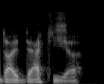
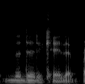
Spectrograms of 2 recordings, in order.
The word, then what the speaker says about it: Didache: If anybody comes across that word, it looks like it's pronounced Didachia. So right. It's a really odd look. It looks like a dinosaur. Is what the word looks like. Versus a Christian book, but that's the Didache that Brian's referencing.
